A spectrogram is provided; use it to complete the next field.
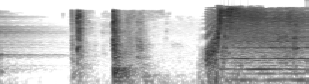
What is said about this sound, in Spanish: Efectivamente, era dejar caer una botella de agua.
